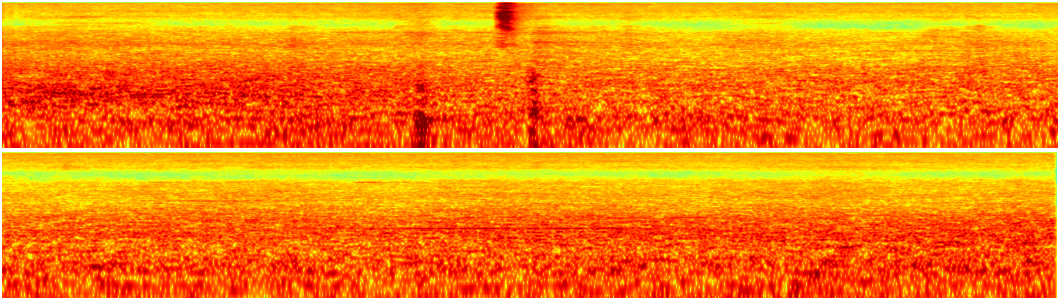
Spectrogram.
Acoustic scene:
street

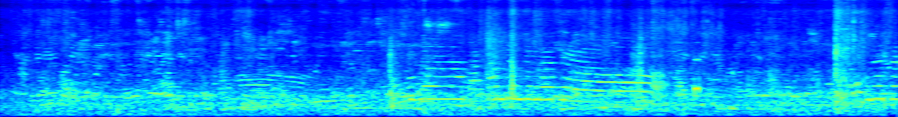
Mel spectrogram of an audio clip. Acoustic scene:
crowded indoor space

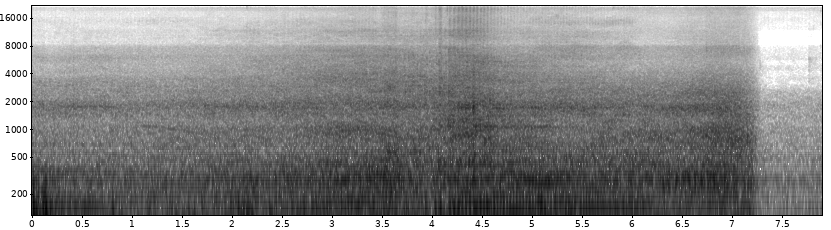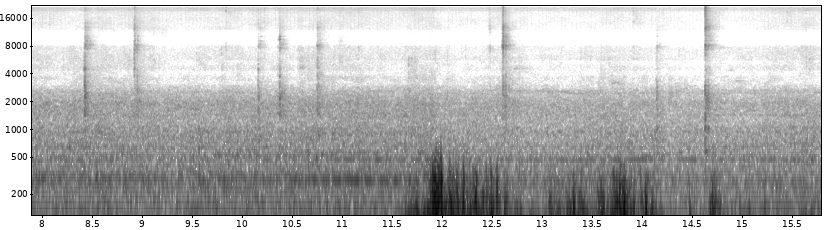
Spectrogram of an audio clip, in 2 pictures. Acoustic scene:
residential area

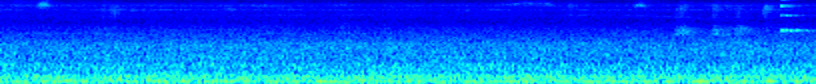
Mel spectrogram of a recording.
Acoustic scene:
elevator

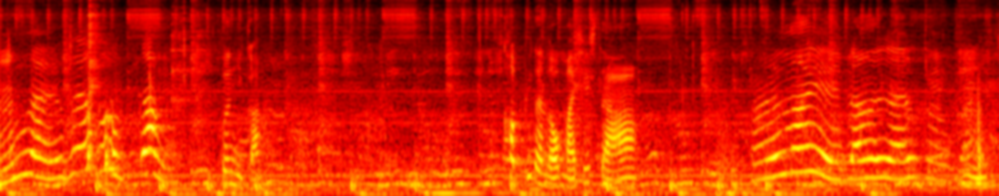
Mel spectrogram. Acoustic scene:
restaurant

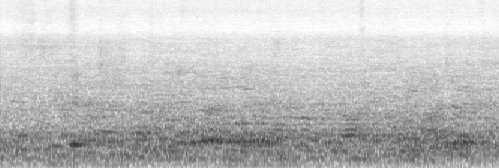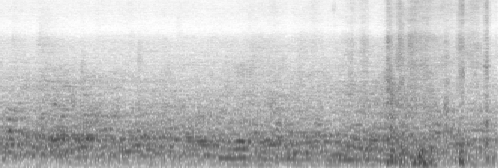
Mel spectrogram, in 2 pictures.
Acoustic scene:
crowded indoor space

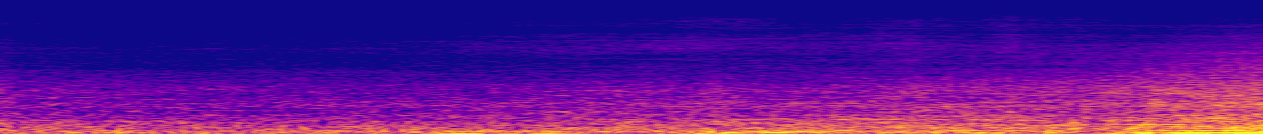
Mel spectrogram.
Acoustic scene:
street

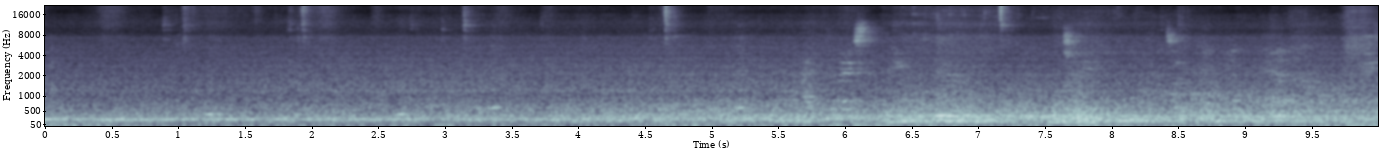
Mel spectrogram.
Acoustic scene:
subway train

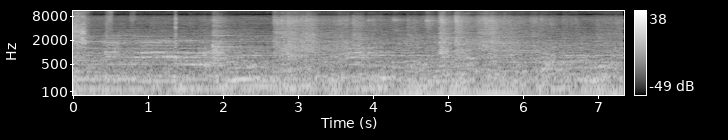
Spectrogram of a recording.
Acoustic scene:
cafe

